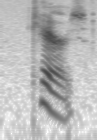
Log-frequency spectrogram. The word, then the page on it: cares: American English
